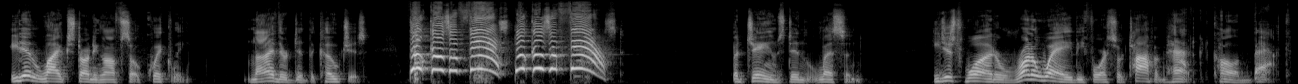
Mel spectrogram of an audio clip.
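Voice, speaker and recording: A man's voice: medium pitch, a bit bright. A man reading a scripted children's story aloud as its narrator.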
